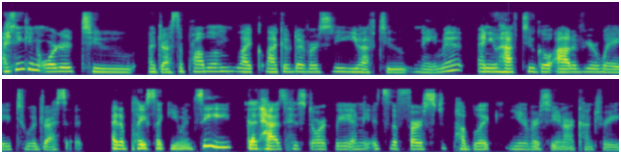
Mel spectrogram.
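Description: A woman with a plain, everyday voice talks at a medium pitch and a fairly quick pace with hardly any pauses and ordinary pitch variation, in a dry, close sound with no echo. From North Carolina, Durham. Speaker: advertising producer, former student intervenor. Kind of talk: podcast interview.

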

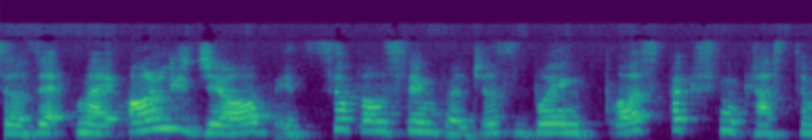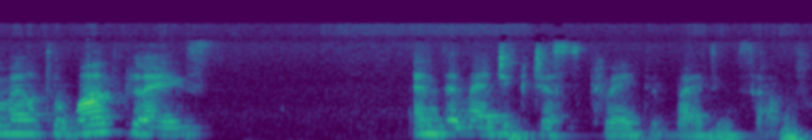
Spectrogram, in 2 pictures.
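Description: At a moderate pace, a woman speaks in a medium pitch with a somewhat breathy sound. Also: lively intonation. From Israel. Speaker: marketing executive. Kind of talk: interview.

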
